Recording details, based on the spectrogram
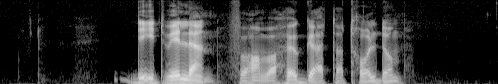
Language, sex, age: Norwegian, male, 63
